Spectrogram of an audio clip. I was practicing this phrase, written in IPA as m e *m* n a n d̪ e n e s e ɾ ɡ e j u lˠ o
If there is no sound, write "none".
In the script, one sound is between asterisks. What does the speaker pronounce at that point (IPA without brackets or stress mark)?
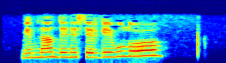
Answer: m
